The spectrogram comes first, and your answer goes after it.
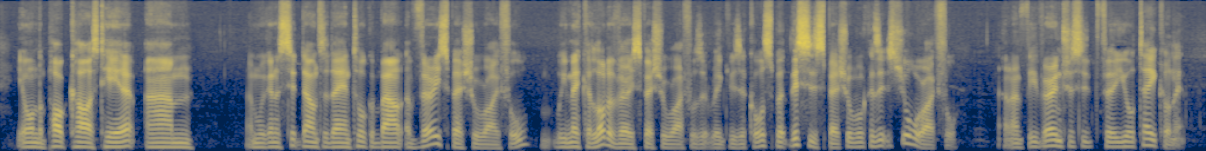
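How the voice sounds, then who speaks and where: With an English accent, a man speaks very fast at a medium pitch and ordinary pitch variation, the sound dry and close with no echo. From England. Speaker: managing director of a gunmaker, podcast host. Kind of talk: casual interview chat. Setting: on safari in the bush.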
